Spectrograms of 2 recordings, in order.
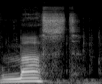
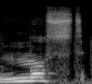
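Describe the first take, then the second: First: The vowel is open and unrounded, like uh. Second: The vowel is rounded, like in look. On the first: "instead of must" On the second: "in Northern English, they will say must"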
